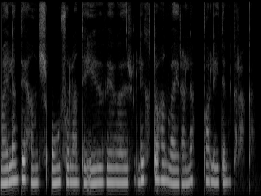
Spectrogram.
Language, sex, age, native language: Icelandic, female, 30-39, Icelandic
